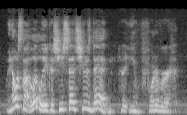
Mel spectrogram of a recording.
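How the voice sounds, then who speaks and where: Amid audible room echo, a man's voice moves in very wide pitch swings. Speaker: TV show reviewer. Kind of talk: video review monologue. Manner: fast; stumbling over words.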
